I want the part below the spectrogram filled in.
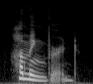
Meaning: Any of various small American birds in the family Trochilidae that have the ability to hover
- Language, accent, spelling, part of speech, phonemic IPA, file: English, US, hummingbird, noun, /ˈhʌmɪŋˌbɜɹd/, En-us-hummingbird.ogg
